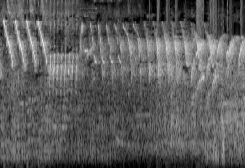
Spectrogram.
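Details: Melodious canary song: fast descending whistled sweeps, then rapid rolling trills and repeated chips, bright and high-pitched, continuing without pause.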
